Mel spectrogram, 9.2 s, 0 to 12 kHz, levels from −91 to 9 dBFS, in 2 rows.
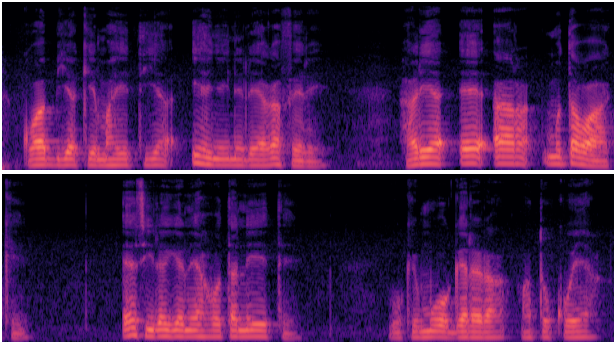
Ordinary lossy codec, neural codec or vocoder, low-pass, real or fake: none; none; 10.8 kHz; real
